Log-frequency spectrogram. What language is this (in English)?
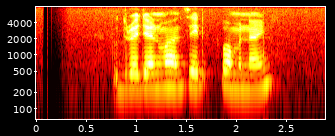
Sinhala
